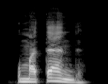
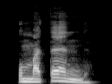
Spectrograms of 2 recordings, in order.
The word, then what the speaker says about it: umattend: Another example of this exception is umatend. Umatend. Umatend. Umatend is spelled as U-M-A-T-T-E-N-D.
